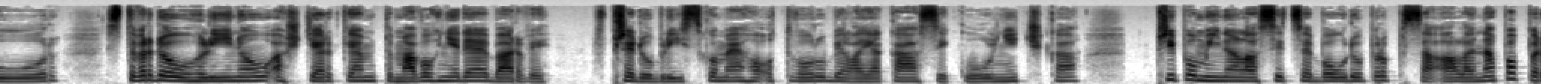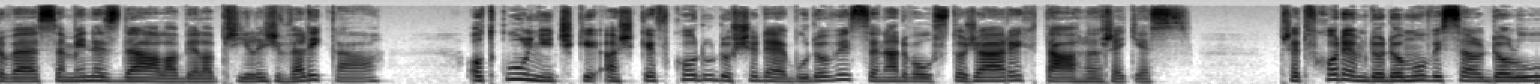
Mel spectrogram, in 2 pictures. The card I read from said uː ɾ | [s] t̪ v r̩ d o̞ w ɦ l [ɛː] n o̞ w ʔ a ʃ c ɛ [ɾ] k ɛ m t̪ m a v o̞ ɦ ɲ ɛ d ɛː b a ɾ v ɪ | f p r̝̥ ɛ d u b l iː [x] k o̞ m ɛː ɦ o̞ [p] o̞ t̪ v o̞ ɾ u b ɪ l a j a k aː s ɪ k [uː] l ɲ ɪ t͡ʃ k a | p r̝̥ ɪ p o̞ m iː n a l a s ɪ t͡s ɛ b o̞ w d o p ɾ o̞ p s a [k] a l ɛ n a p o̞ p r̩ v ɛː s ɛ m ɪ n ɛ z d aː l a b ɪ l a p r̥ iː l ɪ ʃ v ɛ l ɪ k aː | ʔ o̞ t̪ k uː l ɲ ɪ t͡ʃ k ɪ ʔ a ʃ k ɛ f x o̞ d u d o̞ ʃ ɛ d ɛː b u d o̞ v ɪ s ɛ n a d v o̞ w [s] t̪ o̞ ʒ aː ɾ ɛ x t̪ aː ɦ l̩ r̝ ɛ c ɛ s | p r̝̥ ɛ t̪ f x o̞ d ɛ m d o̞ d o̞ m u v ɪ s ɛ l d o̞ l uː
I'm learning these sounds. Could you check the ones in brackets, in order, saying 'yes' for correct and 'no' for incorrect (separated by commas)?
yes, no, yes, no, no, yes, no, yes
